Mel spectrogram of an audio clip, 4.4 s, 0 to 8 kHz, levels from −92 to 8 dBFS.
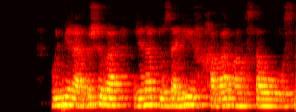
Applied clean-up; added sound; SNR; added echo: none; none; none; reverberation time 0.9 s.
